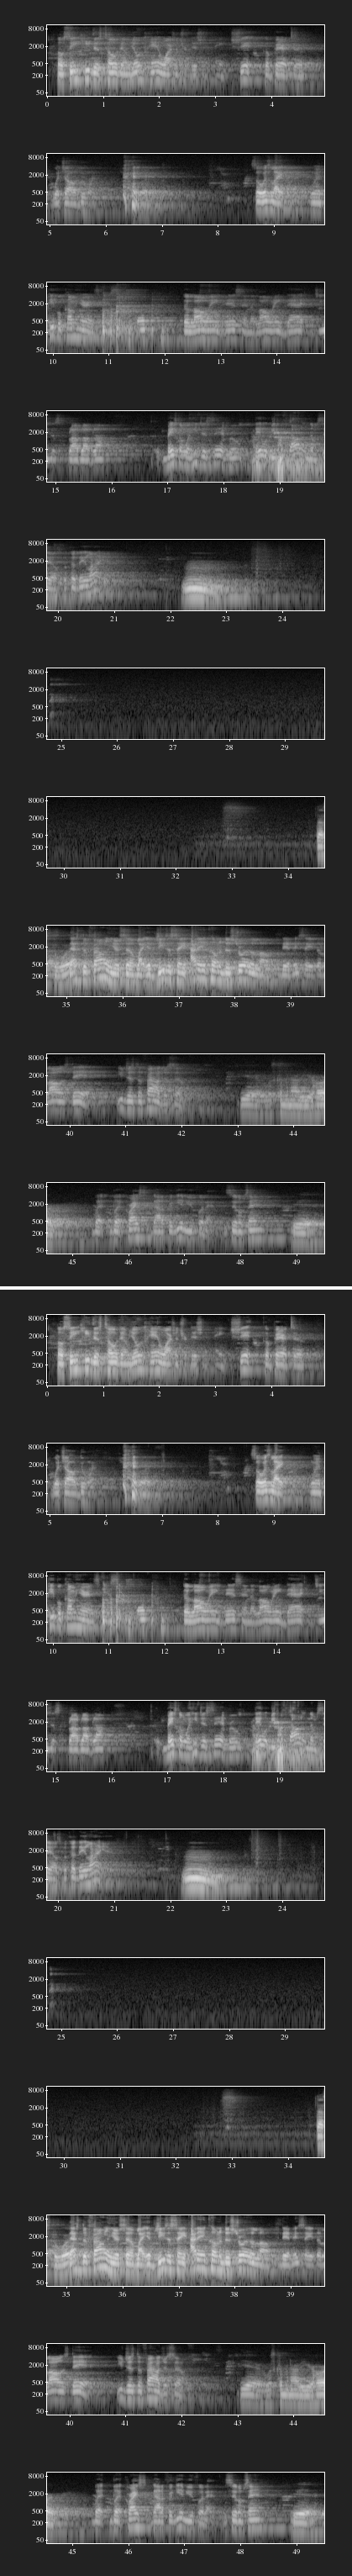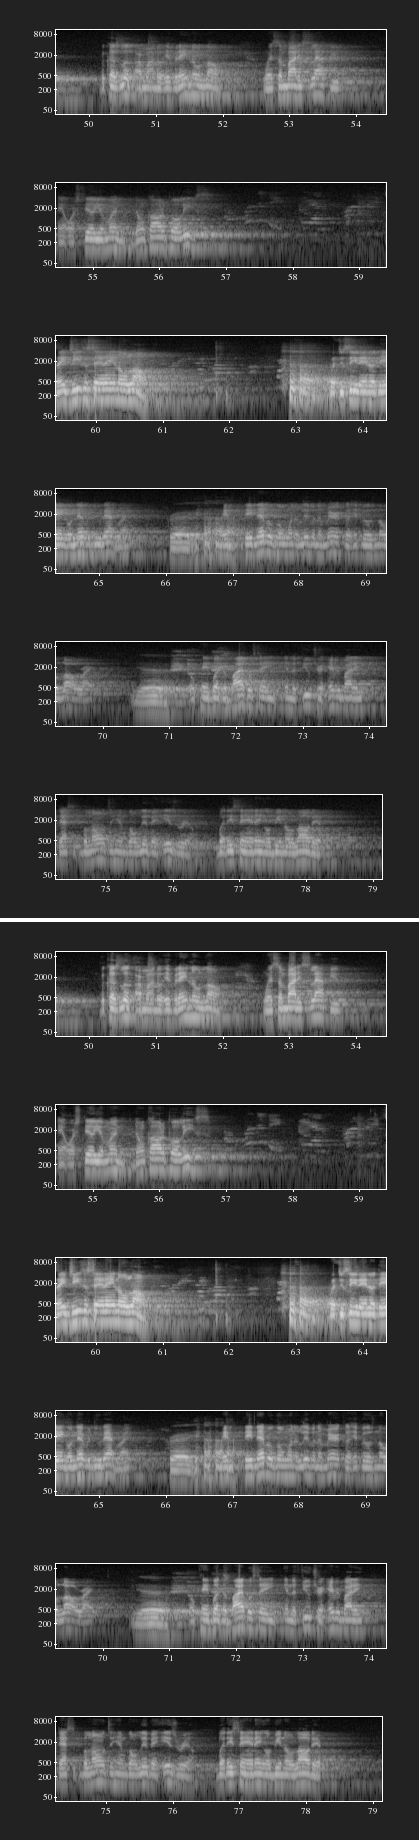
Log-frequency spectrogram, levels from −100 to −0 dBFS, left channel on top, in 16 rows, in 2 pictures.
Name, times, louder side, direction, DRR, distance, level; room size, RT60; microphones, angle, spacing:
voice 1, 0.1-4.6 5.0-5.8 6.3-6.6 8.0-8.2 8.5-11.0 11.5-11.7 12.3-15.9 16.3-16.4 16.8-20.9 35.0-40.4 40.8-42.2 45.3-48.4 48.7-48.9 50.2-52.0 52.3-53.8 54.5-56.7 57.3-57.4 58.2-58.4 58.8-59.0 59.4-62.4 62.7-62.9 63.5-65.5 66.8-69.8 71.5-73.9 74.3-76.3 76.6-78.2, right 4 dB, 55° right, 11 dB, 0.9 m, -29 dB
voice 2, 10.9-11.4 18.5-19.1 22.2-23.0 23.4-23.6 32.8-33.1 34.5-35.1 43.0-44.7 48.9-49.4 62.8-63.7 66.0-67.0 70.4-71.0, right 3 dB, 85° right, 5 dB, 1.0 m, -29 dB
voice 3, 70.6-71.9 72.7-73.7 74.1-78.0, equal, 10° left, -2 dB, 4.2 m, -50 dB
26.5 x 22.5 x 6.2 m, 2.3 s
head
